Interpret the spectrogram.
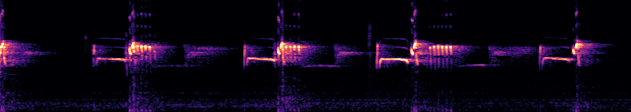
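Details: Bar-winged prinia giving the 'nembak' call, used as a lure: about four buzzy phrases with rising whistles and crisp snapping clicks, each roughly every one to two seconds.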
